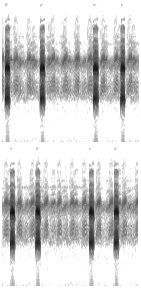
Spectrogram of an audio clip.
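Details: Fejervarya kawamurai from paddy fields in Itoshima, Fukuoka, Japan: a series of loud, brief, rasping croaks spaced unevenly, about eight in five seconds, with quieter frogs trilling behind.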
